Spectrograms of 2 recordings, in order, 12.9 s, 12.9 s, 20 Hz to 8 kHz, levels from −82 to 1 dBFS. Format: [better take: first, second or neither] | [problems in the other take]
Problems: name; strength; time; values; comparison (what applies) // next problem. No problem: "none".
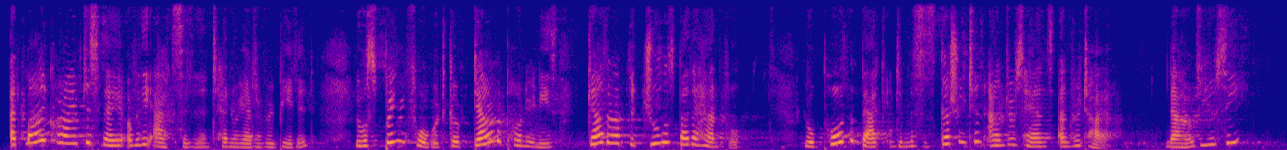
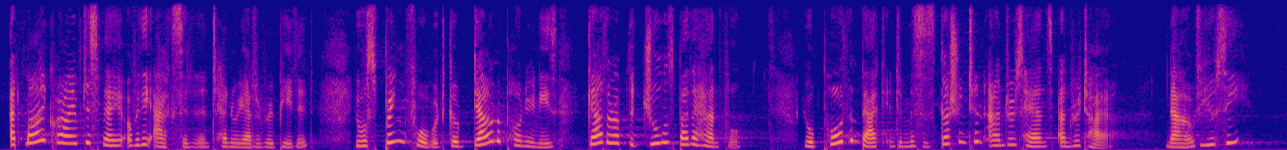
second | noise reduction (neural separator model SepFormer DNS4)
